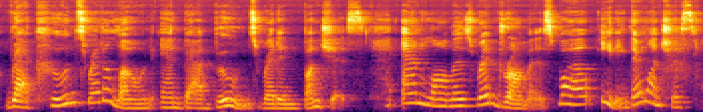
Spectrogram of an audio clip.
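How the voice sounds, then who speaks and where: A woman's voice: mid-range voice, very animated, slow pace, slight background noise. An American woman working as an elementary teacher, reading a picture book to children expressively and rhythmically, with casual explanatory asides. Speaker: second grade teacher reading aloud to pupils.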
